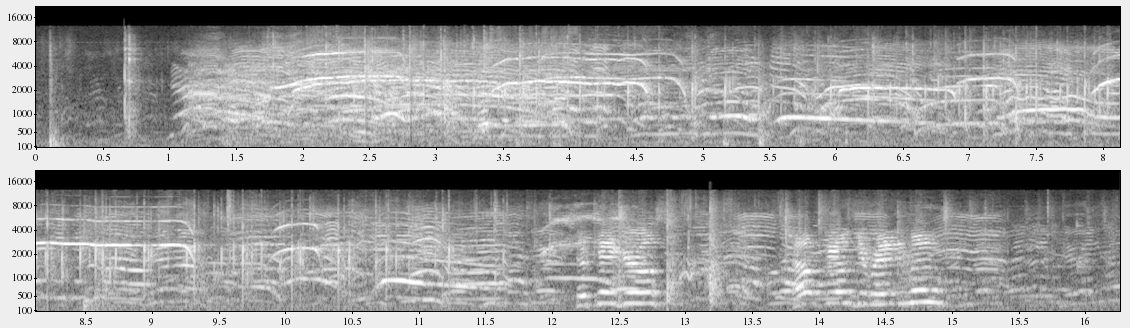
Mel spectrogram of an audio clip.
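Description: A group of young girls chants and cheers loudly outdoors.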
